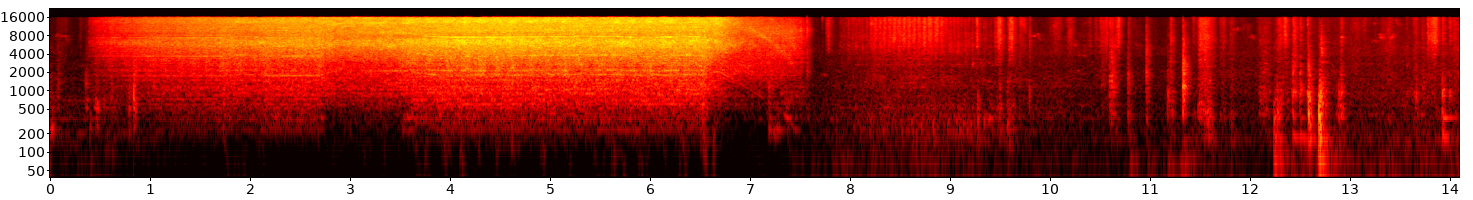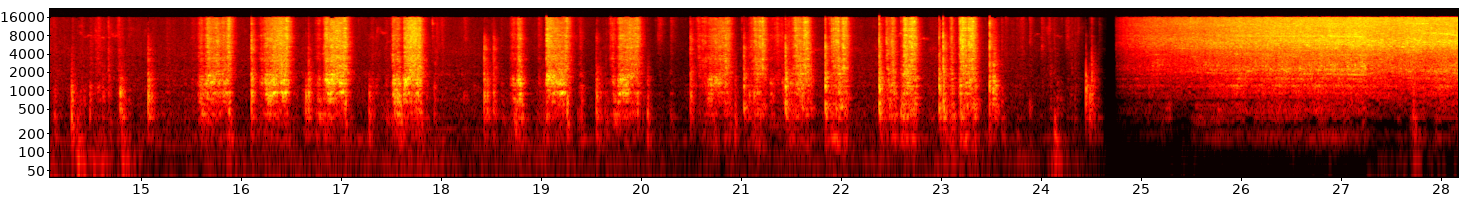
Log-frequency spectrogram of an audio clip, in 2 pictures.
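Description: Oak being sanded by hand with a sanding block: long, steady rubs at the start and end, with a run of short, quick rubbing strokes in between.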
